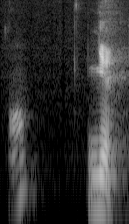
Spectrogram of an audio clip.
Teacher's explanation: Einen spanischen Laut, ich habe ihn noch nicht verstanden. Ach, das N mit der Tilde, na, das ist ein palatales N.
